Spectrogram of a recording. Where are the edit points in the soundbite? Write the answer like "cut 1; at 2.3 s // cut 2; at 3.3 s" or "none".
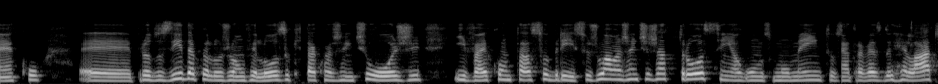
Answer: cut 1; at 8.4 s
